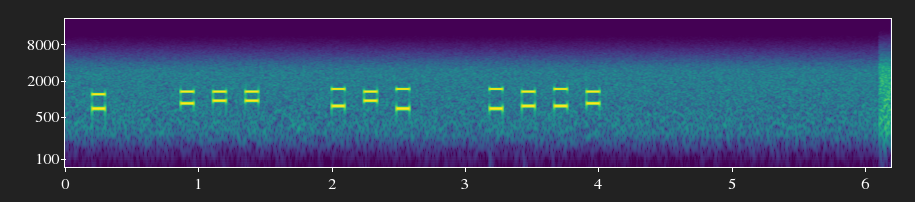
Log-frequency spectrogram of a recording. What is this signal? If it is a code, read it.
DTMF, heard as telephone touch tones, dialled by machine, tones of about 100 ms, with a squelch burst at the end. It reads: 1 800 603 3568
